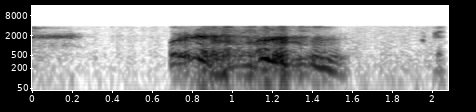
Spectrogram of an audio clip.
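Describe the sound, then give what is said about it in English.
A single rough, throaty cough or throat-clearing burst, fairly loud, lasting under a second after a brief pause, followed by a faint small noise. “Oh, you're coughing too.”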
